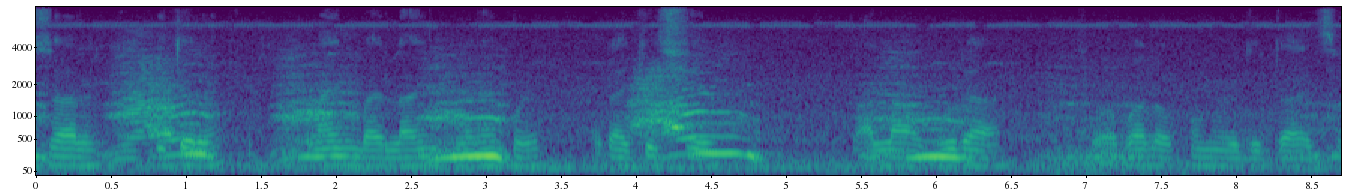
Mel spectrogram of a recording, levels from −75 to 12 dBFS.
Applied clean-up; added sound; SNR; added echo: none; Cricket / Growling; -4 dB; none.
